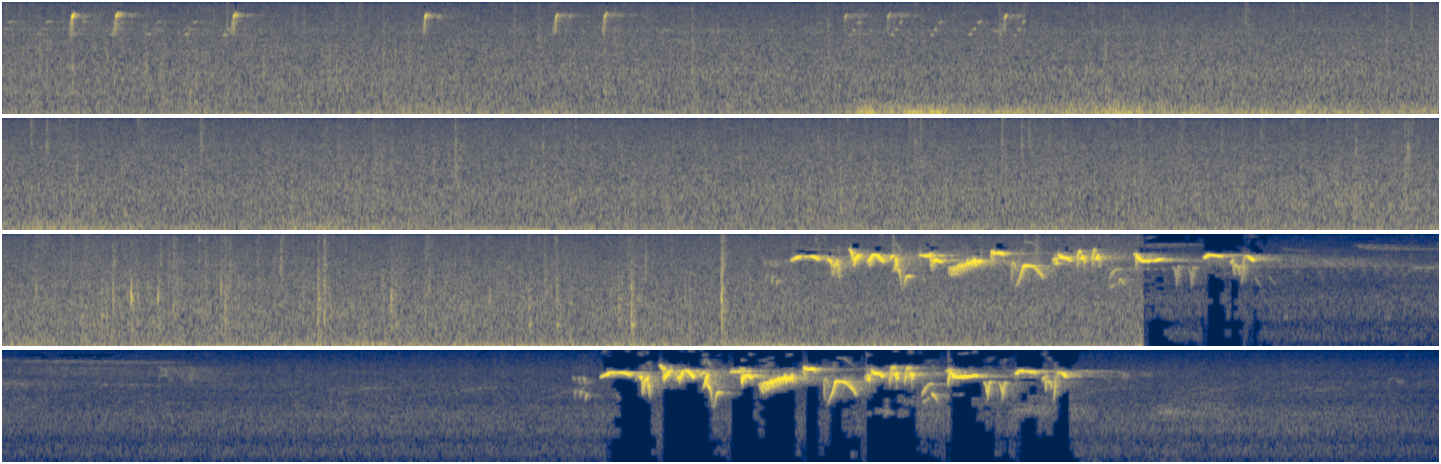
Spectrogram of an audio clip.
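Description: Faint outdoor background with scattered high chirps, then two loud bursts of rapid, high-pitched bird calls, each about two seconds long. The second burst sounds against silence.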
